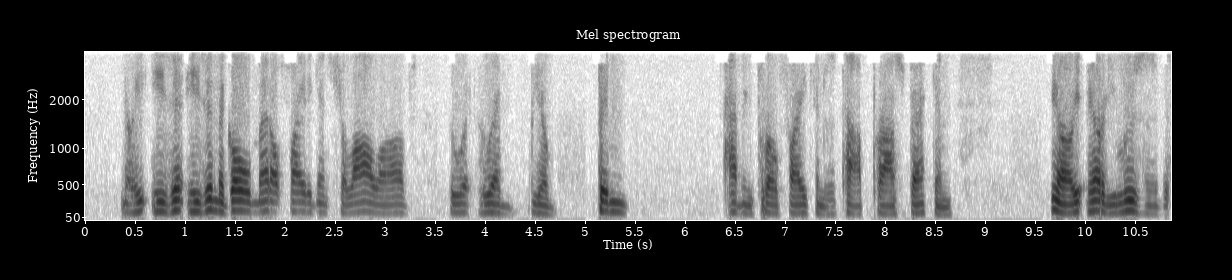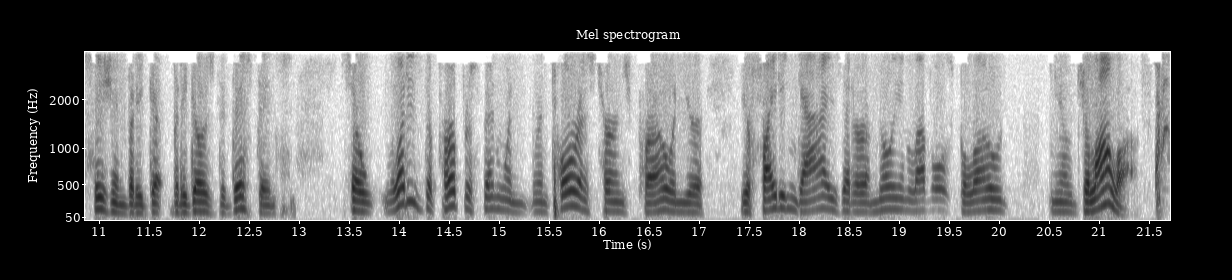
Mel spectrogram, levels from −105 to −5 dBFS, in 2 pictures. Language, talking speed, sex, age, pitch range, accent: English, 190 wpm, male, 50-69, 110-140 Hz, American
